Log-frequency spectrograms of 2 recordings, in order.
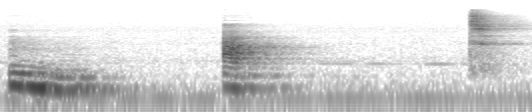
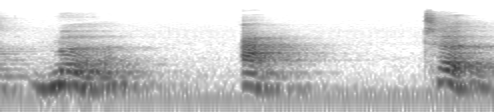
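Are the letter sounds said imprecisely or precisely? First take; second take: precisely; imprecisely. First: The letter sounds are said precisely. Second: The letter sounds are said imprecisely. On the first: The sounds blend into a recognizable word. The speaker calls it right. "if you blend the sounds precisely" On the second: The sounds do not blend into a recognizable word. The speaker calls it wrong. "you will get m-a-t, which will not sound like a word you might recognize"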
